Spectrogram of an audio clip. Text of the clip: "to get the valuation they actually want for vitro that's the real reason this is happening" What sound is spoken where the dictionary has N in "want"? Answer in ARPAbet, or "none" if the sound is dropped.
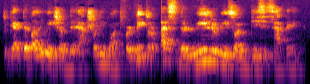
N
